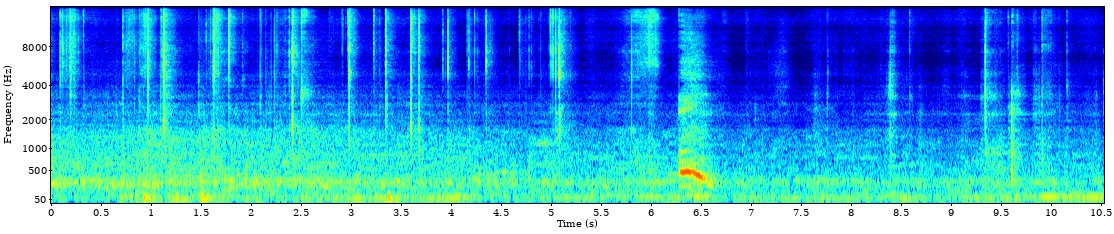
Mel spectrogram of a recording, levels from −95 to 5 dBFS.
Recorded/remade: remade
